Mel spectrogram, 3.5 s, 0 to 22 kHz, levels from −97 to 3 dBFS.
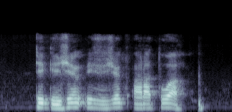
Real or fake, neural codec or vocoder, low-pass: fake; codec, 16 kHz, 4 kbps, X-Codec, WavLM features, trained on Multilingual LibriSpeech; 7.2 kHz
